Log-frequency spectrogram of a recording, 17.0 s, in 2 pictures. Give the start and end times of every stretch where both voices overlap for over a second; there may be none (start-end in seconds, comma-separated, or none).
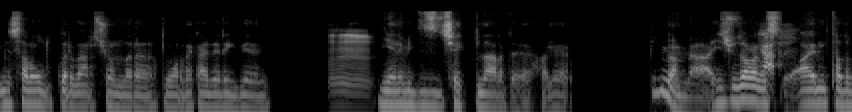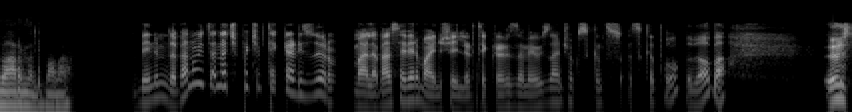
none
